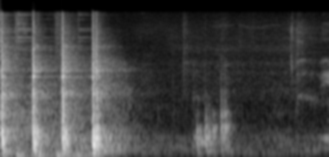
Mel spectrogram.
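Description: A wooden gavel rapped repeatedly on its block, about four sharp raps a second, six in all, the last fading out under a second in, with two weaker knocks shortly after.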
